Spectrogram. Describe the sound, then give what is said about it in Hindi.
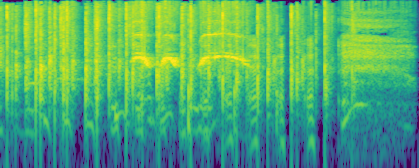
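Audience applause for a correct quiz answer naming Chandigarh as the capital of Haryana and Punjab: quick overlapping claps in an uneven patter, mixed with voices and a brief high cheer or whistle partway through. “ओहो यार फिर दिल ले लिया तूने और पंजाब का चंडीगढ़ अरे रे तीसरी बार भी तालियां ले ले”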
